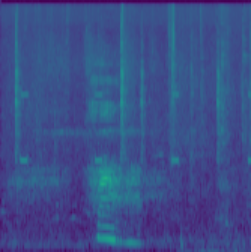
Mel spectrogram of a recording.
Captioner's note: Florio moans almost silently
